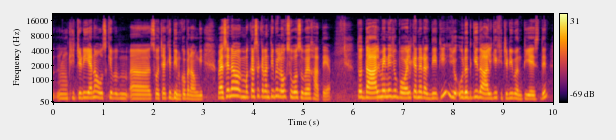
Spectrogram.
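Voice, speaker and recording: A woman's voice: fairly high pitch, a bit bright. A woman in her thirties, a mother and homemaker, narrating her day in a chatty, homely vlog voice-over with many fillers.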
